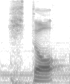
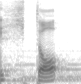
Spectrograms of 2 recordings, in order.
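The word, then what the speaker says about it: ひと: So because this e, which vibrates your throat, is surrounded by h and t, which don't vibrate your throat, you don't activate your voice box to pronounce them, it just gets kind of muted. So you move your mouth to like pronounce the e, but you just don't turn your voice box on, essentially.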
